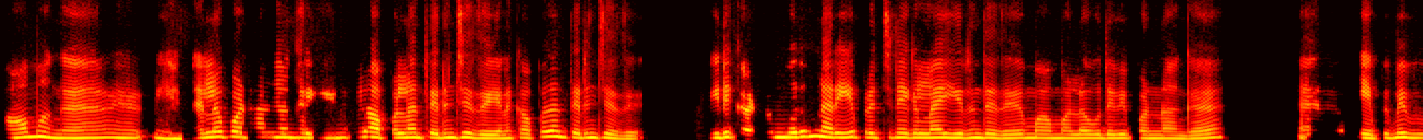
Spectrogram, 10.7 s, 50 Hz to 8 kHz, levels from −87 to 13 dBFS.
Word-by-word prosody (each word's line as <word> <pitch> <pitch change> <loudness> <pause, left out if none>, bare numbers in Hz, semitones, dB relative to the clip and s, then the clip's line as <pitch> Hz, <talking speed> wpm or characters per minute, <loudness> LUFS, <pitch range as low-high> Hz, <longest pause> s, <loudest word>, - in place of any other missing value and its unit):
ஆமாங்க. 250 -4 +3 0.7
நீ - - -2
என்னால்லாம் 245 - 0
பண்ணாங்கங்கிறீங்க? 245 -3 -1
எனக்குலாம் 250 +4 +1
அப்பலாம் 230 0 +1
தெரிஞ்சது 225 -2 +2
எனக்கு 195 +3 -3
அப்ப 270 +6 -4
தான் 265 -4 0
தெரிஞ்சது. 220 -7 -1 0.6
இது 245 - +4
கட்டும்போதும் 250 +6 +3
நெறையா 245 -1 +4
பிரச்சனைகள்லாம் 225 0 0
இருந்தது. 215 -3 0 0.2
மாமால்லாம் 200 0 -2
உதவி 200 0 -2
பண்ணாங்க. 185 -2 -3 1.1
அம், 300 - -24 0.2
எப்பயுமே 220 +5 +1
225 Hz, 120 wpm, -19 LUFS, 200-250 Hz, 1.1 s, இது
